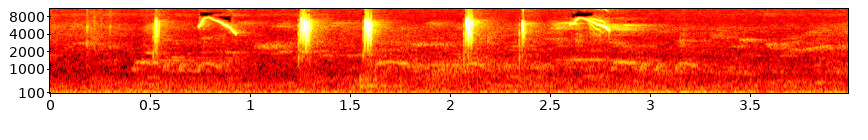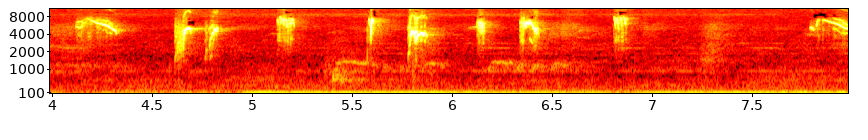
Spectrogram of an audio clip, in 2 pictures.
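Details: Oriental magpie-robin, a young bird learning its song, gives quick high chirps and short downward-slurred whistles in irregular bursts, over a low hum that grows louder partway through.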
